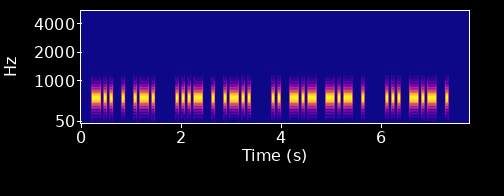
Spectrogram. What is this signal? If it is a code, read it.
Morse code, heard as a keyed tone, about 20 wpm, 600 Hz. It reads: DER VEL IKKE SKE
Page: Ferie 20 wpm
